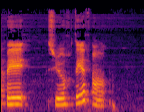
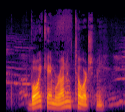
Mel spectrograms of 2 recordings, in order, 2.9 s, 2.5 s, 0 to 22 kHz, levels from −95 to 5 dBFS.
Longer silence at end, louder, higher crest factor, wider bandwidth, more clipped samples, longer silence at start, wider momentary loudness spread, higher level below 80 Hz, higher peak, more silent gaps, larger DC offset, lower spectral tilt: first, 0.6 s vs 0 s; first, -16 LUFS vs -20 LUFS; about the same, 18 dB vs 20 dB; about the same, 16.5 kHz vs 15 kHz; neither; second, 0 s vs 0.3 s; second, 12 LU vs 22 LU; first, -58 dBFS vs -72 dBFS; about the same, -2 dBFS vs -2 dBFS; neither; neither; second, -4 dB/octave vs -6 dB/octave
